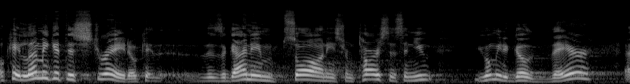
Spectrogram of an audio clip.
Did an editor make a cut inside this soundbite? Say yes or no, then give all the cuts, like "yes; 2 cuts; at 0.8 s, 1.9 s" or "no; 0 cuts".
no; 0 cuts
